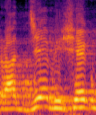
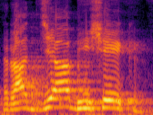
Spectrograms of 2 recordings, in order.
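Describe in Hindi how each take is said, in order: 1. 'rajy' के बाद का स्वर ह्रस्व 'a' है। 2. 'rajy' के बाद का स्वर दीर्घ 'aa' है। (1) "गलत बोलते हैं, राज्याभिषेक बोल देते हैं" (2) "एक शब्द है राज्याभिषेक"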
